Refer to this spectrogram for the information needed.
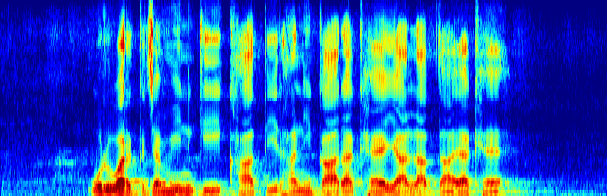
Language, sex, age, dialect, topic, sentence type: Hindi, male, 25-30, Marwari Dhudhari, agriculture, question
